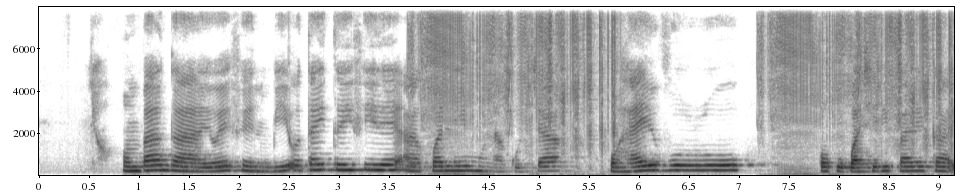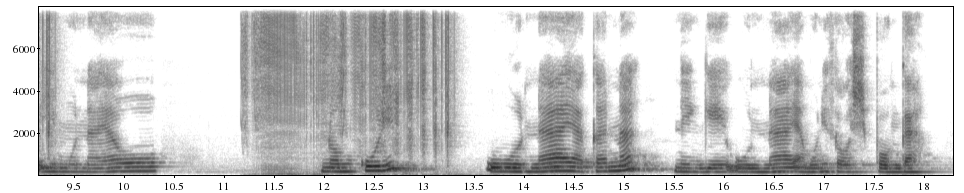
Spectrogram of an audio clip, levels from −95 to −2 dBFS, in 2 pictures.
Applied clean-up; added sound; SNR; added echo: none; Squeak; 12 dB; none.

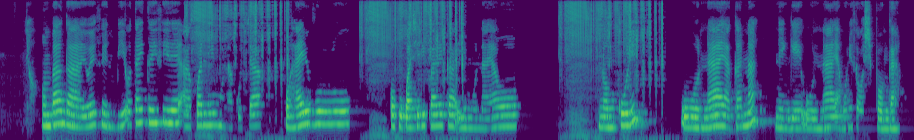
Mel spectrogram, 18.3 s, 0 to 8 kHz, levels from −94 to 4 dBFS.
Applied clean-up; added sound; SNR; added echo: classical method spectral subtraction.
